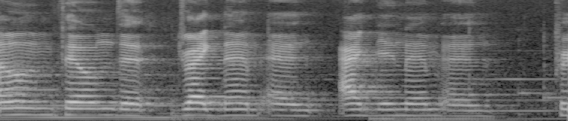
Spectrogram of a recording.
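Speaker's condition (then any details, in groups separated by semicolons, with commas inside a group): Cerebral palsy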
